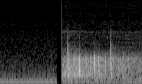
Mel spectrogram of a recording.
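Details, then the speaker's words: Fine crackles on lung auscultation, an example from a teaching video: brief, fine crackling pops through a stethoscope, like hairs rubbed together or Velcro. "escutem sobre os crepitantes chamados de estertores finos tem a audição como se fosse frisando fios de cabelo ou então o fecho de velcro"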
